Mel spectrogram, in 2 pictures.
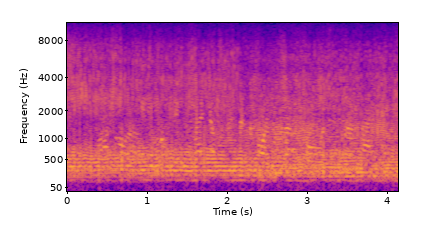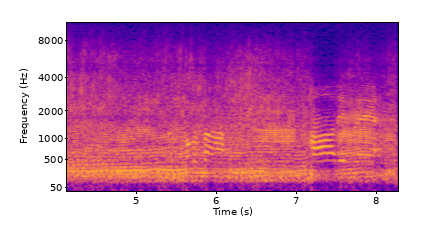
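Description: Motorcycle engines roar loudly as they race past.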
